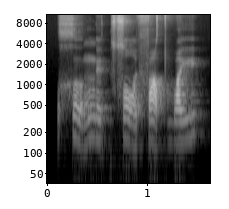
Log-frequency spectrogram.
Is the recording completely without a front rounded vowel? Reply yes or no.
no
